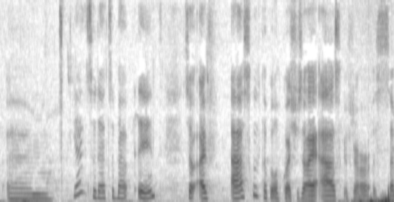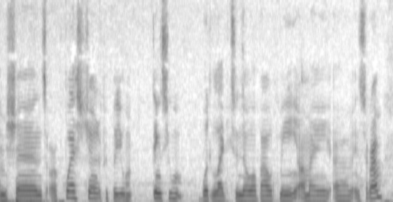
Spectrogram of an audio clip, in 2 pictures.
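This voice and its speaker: Noticeable background noise behind a female speaker's moderate pace. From Curaçao. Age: 20s. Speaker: vlogger. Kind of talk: casual vlog introduction.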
